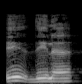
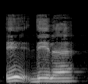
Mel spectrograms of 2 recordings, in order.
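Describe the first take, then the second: No difference in how they are said.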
